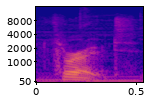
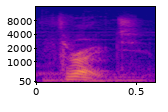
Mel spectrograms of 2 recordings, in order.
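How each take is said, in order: No difference in how they are said.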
